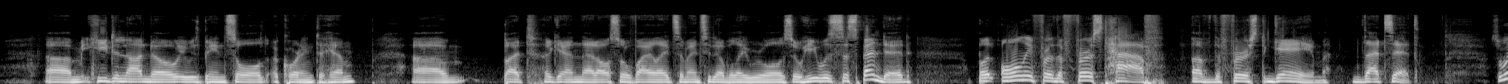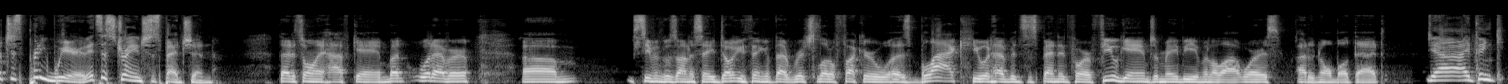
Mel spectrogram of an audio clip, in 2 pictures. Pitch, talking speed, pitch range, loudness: 120 Hz, 185 wpm, 110-140 Hz, -14 LUFS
